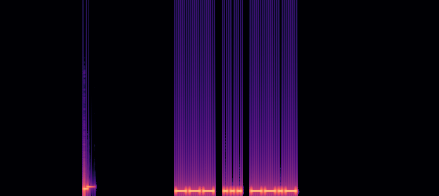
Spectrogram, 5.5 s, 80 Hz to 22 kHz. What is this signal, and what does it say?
Morse code, heard as a keyed tone, about 28 wpm, 700 Hz. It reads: OSQ
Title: USA Call Sign Postfixes - 3 Letters 28wpm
